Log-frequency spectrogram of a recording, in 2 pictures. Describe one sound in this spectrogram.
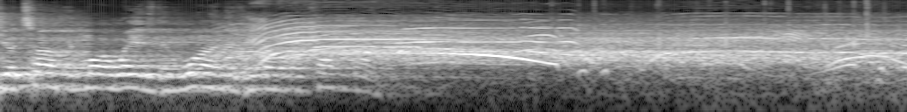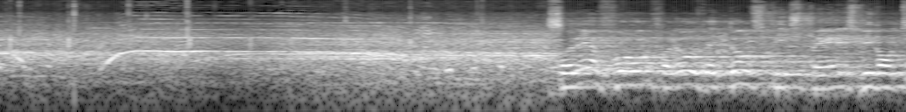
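A man sings into a microphone through loud concert speakers.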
